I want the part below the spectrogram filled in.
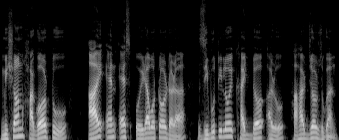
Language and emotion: Assamese, neutral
